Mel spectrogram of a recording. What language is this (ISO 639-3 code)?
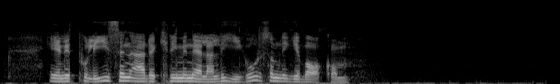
swe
